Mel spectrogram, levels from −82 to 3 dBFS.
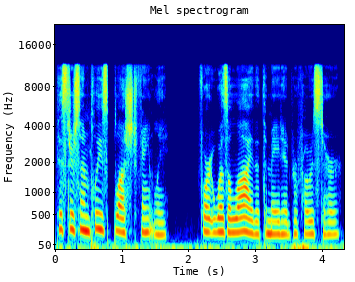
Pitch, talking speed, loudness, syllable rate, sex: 210 Hz, 220 wpm, -16 LUFS, 6.1 syllables/s, female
